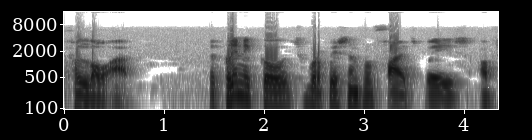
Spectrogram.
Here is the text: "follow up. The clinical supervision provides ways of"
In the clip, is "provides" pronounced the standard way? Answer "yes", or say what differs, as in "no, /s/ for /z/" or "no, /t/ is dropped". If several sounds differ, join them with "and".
no, /f/ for /v/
